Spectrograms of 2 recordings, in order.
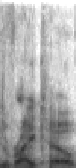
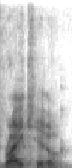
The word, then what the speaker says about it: Raikou: rycoon it's riko riko it's said ryko but everyone says raiku it's like that's like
